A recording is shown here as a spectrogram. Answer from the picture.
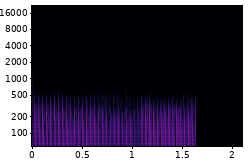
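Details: A domestic cat purring steadily, a low rumbling throb pulsing rapidly and evenly for under two seconds before cutting off abruptly; no other sounds.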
